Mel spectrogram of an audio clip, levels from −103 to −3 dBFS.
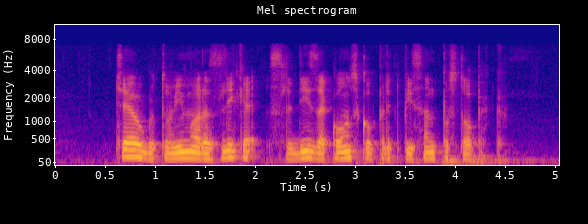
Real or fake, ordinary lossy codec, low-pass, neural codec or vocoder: real; none; 7.2 kHz; none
